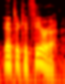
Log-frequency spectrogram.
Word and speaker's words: Antikythera: There's a number of images, um, including the, and I'm, I'm going to try to say it right, the Antikythera uh, mechanism. Is that right? The Antikythera? – The Antikythera uh,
